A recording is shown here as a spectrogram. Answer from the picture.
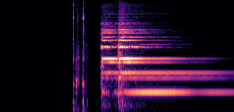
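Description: A quick double mouse-click sound effect, then a notification bell chime about a second in that rings out and fades slowly.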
